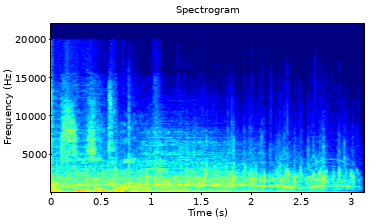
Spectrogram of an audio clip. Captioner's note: audience clapping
